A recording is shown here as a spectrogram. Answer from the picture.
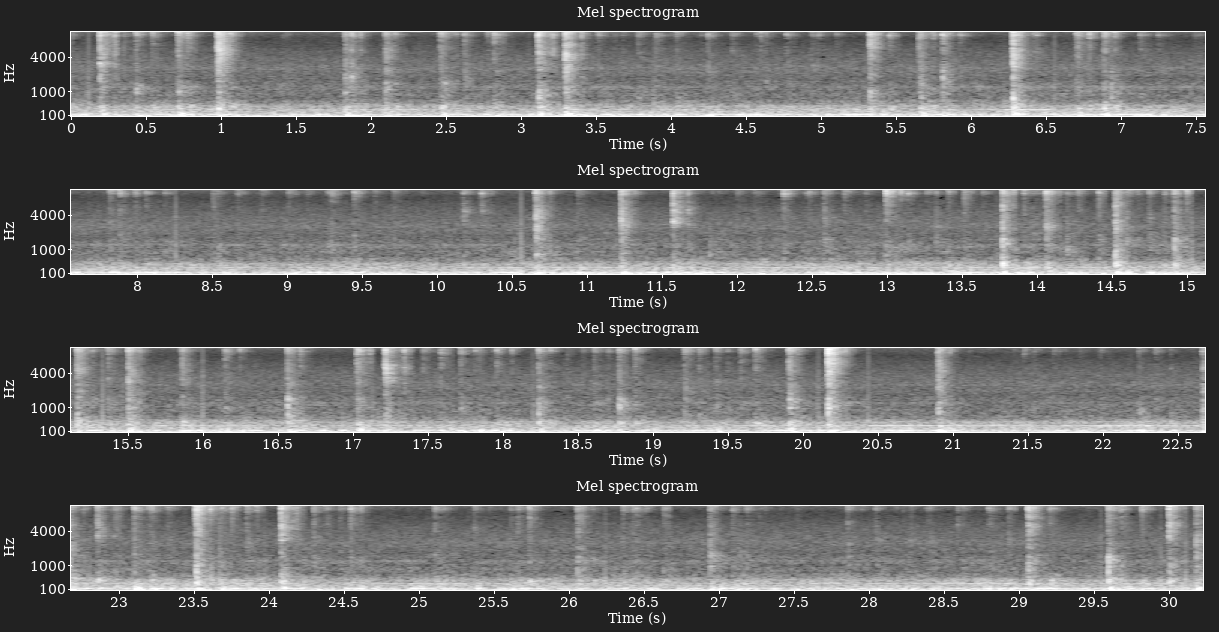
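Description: Typing on a computer keyboard: irregular runs of keystrokes throughout, over a steady low hum.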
